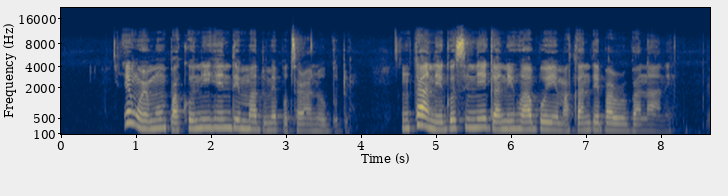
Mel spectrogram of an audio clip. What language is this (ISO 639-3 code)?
ibo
